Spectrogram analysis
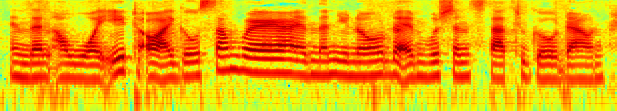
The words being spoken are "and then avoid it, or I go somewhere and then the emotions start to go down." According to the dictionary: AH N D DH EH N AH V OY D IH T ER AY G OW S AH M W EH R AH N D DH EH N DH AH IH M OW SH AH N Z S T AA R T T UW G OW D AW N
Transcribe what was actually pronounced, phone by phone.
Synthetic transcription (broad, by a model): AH N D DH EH N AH W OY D IH T ER AY G OW S AH M W EH R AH N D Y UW N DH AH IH M OW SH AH N S T AA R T T UW G OW D AW N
